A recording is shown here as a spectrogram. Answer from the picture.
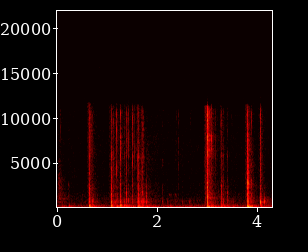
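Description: Faint computer-keyboard typing: irregular single keystrokes and short runs of clicks with pauses between them.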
